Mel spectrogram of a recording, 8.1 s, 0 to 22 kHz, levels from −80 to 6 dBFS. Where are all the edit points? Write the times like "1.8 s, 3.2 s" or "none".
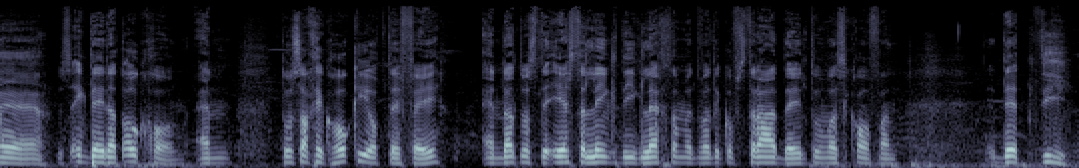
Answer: none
